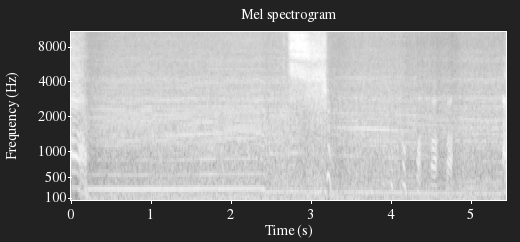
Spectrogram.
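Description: A BMW M1000RR superbike holds a steady high-revving drone on launch control near 8,000 RPM, then the pitch drops slightly as the clutch releases, loud and close with wind roar and a brief burst of noise midway.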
